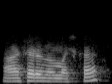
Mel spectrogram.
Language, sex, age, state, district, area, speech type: Hindi, male, 30-45, Rajasthan, Jaipur, urban, conversation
